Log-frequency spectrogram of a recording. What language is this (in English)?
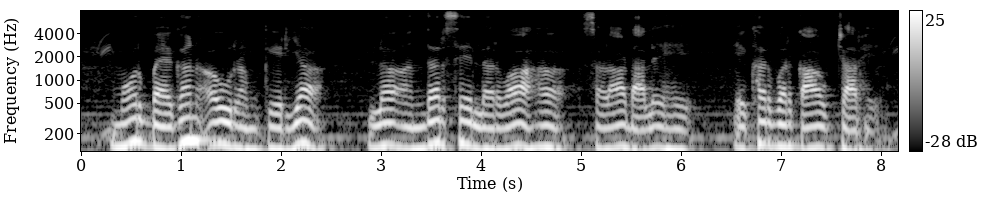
Chhattisgarhi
